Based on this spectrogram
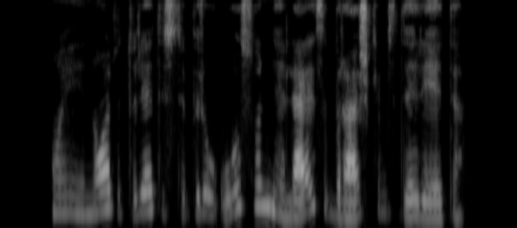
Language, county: Lithuanian, Alytus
